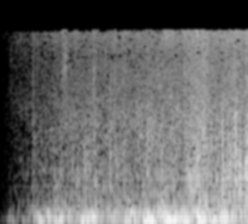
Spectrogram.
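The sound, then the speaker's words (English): Gusty wind roars across a pier on the island of North Bimini in the Bahamas, a broad low rumble that swells and buffets the microphone, growing steadily louder over a couple of seconds with no voices. “The wind's picking up on the island of North Bimini.”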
